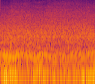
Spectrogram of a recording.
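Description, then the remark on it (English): A steady, loud low rumble of a car moving at speed through a tunnel with a window partly down, with a broad roaring wash of road and wind noise that stays constant throughout, no voices present. “I was saying, look, we're in a tunnel, so don't put it down the window all the way.”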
